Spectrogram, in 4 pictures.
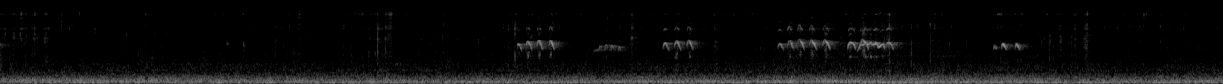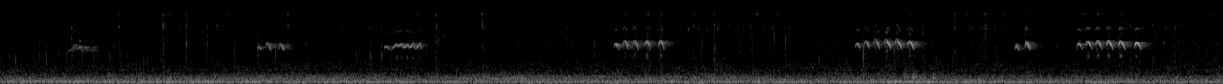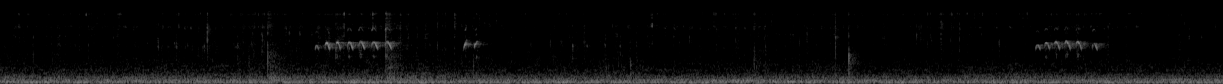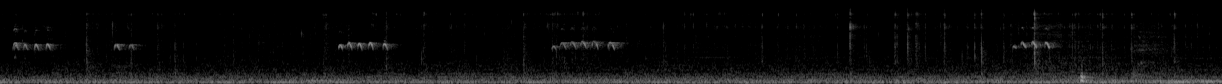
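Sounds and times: steady low hum: 0.0s - 48.9s
ducklings peeping: 5.0s - 9.2s, 9.8s - 10.5s, 12.8s - 13.4s, 14.8s - 15.3s, 16.0s - 16.6s, 18.3s - 19.1s, 20.7s - 24.0s, 27.5s - 29.4s, 34.8s - 35.6s, 36.7s - 38.2s, 40.0s - 40.8s, 42.1s - 43.2s, 46.7s - 47.5s.

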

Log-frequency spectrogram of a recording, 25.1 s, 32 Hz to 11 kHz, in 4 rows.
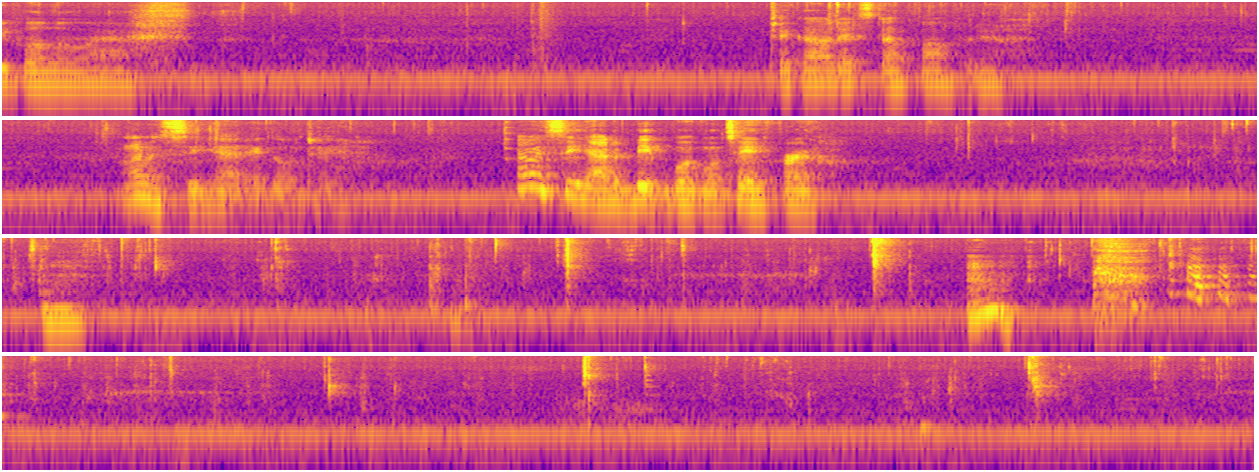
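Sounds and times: steady low hum: 0.0s - 25.0s
person humming: 17.4s - 18.5s
wet chewing mouth clicks: 21.6s - 25.0s.

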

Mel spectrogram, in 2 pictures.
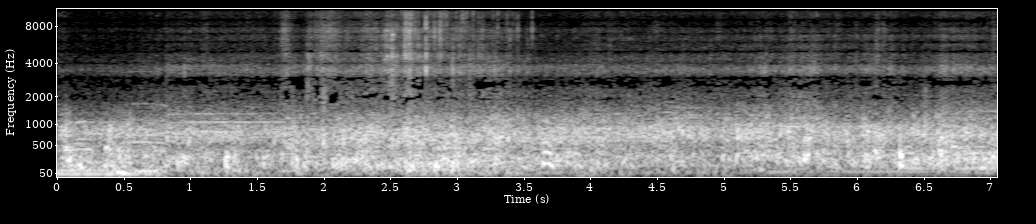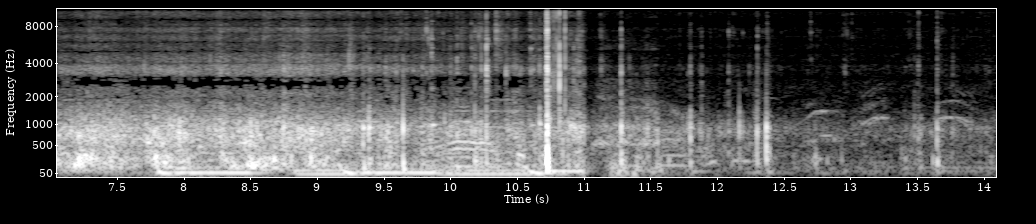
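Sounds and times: low rumble: 0.0s - 1.5s, 7.8s - 11.0s
horse splashing through water: 0.0s - 11.0s.

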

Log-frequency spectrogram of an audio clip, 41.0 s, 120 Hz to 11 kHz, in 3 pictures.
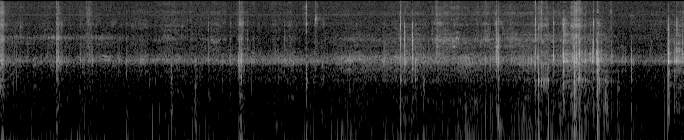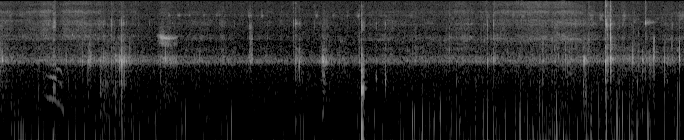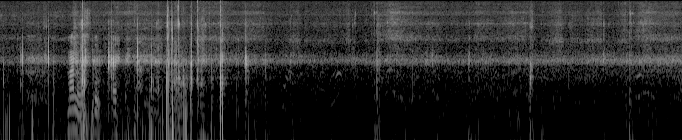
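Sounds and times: bike clicks and rattles: 0.0s - 6.8s, 7.5s - 16.5s, 17.5s - 33.3s
bike wheels rolling on concrete: 0.0s - 41.0s.

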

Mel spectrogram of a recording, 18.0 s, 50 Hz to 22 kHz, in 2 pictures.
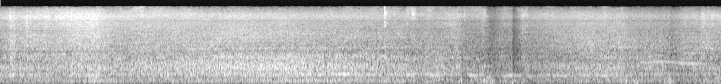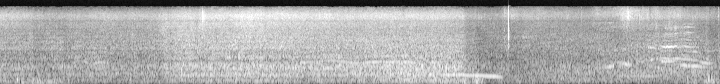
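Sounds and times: surf: 0.0s - 18.0s
wind: 0.0s - 18.0s
seals wailing: 1.8s - 15.5s, 16.2s - 18.0s.

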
